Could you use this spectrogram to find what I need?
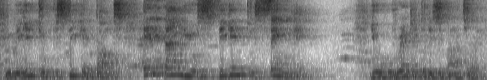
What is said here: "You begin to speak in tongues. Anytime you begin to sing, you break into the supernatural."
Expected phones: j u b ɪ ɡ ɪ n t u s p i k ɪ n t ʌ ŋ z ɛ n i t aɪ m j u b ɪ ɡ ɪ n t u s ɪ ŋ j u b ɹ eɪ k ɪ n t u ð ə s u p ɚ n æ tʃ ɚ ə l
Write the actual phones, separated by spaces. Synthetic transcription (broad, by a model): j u b ɪ ɡ ɪ n t u s p i k ɪ n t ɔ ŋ s ɛ n i t aɪ m j u b ɪ ɡ ɪ n t u s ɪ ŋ j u b ɹ eɪ k ɪ n t u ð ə s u p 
